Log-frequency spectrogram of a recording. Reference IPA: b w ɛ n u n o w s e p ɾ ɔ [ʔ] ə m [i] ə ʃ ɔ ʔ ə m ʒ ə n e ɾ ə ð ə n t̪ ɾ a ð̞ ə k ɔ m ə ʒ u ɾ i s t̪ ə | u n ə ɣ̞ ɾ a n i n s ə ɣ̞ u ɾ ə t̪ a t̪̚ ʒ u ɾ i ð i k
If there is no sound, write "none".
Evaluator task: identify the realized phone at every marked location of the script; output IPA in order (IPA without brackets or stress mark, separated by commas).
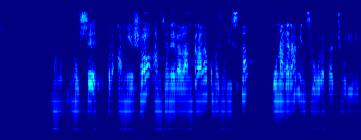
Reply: ʔ, i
